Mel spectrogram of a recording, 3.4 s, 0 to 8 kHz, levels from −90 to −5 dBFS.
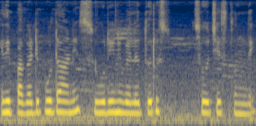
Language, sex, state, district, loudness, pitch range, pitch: Telugu, female, Telangana, Mahabubabad, -15 LUFS, 215-230 Hz, 220 Hz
